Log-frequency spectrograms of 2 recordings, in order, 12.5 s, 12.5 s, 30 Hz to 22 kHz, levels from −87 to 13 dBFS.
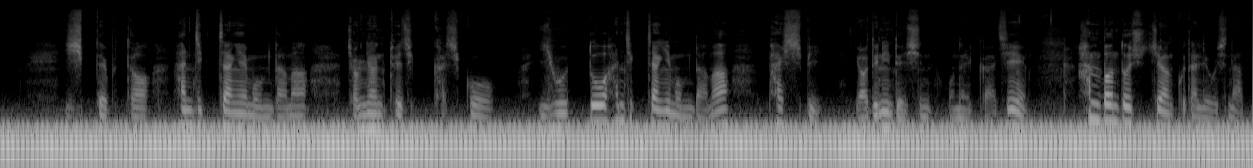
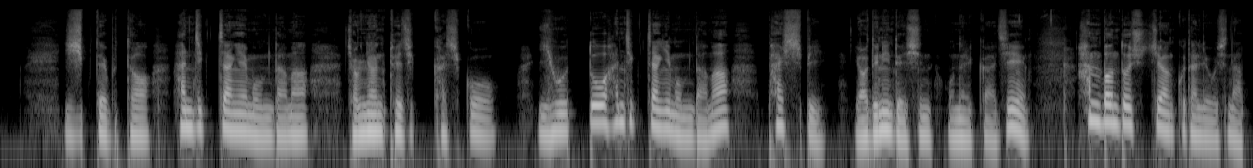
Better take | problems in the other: second | low rumble; loud; throughout; 2 dB below the speech

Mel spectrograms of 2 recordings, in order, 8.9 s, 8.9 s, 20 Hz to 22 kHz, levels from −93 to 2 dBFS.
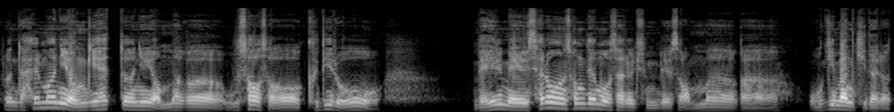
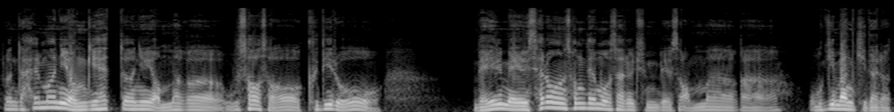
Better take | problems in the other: second | thin; very; fading below 450 Hz

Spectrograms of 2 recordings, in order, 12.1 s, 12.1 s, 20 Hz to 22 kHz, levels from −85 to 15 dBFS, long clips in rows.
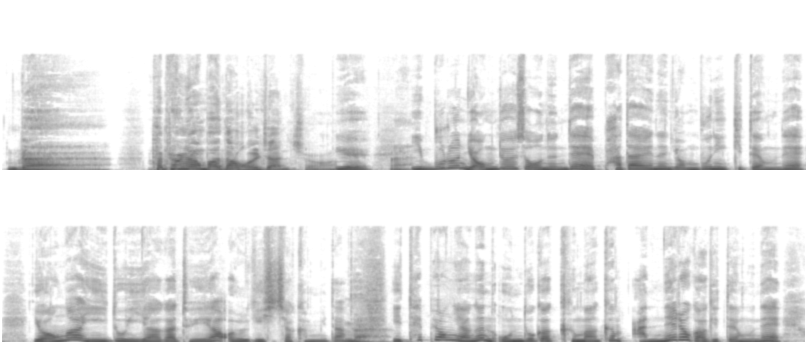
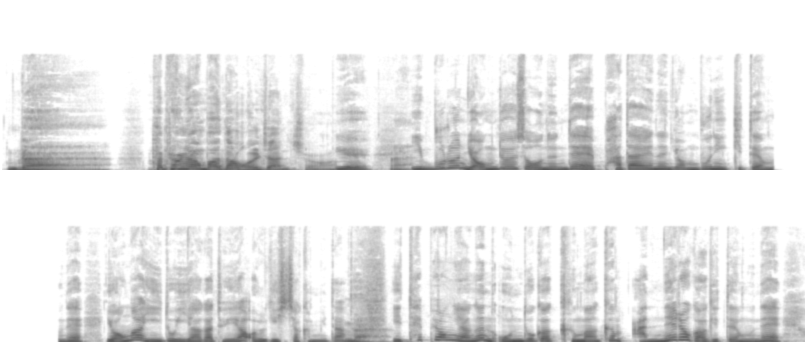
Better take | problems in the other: first | audio freezing; at 6 s for 0.5 s

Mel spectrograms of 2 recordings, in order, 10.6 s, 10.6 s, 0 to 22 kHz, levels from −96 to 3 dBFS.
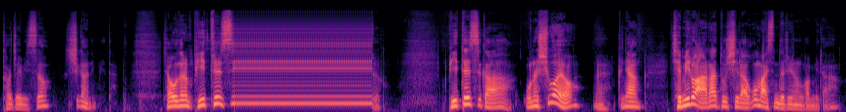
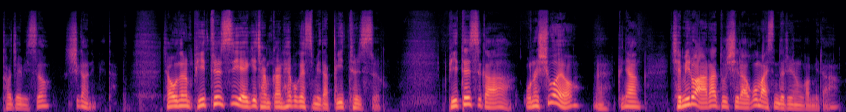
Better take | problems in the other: second | audio freezing; at 3 s for 1.5 s

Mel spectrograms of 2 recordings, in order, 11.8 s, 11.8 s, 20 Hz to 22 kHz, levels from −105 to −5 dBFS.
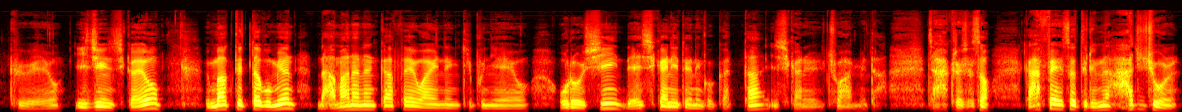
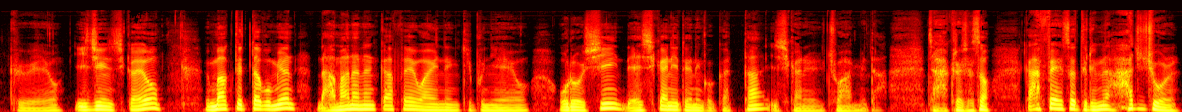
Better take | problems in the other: second | thin; somewhat; fading below 250 Hz

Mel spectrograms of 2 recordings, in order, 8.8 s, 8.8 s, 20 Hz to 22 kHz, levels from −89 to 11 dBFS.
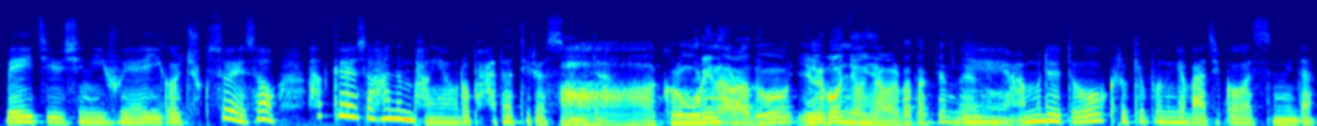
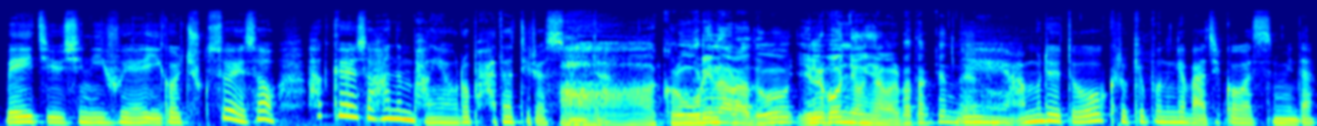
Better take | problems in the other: second | muffled; very; fading above 3 kHz

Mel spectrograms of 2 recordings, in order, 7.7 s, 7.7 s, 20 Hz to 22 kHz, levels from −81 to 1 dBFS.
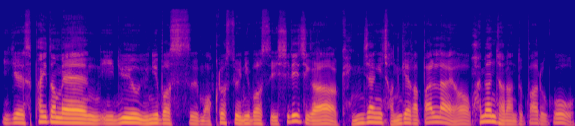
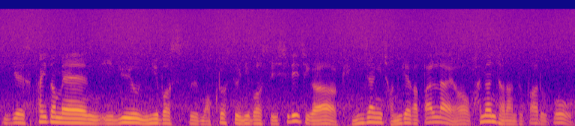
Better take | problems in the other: first | hiss; loud; throughout; 6 dB below the speech

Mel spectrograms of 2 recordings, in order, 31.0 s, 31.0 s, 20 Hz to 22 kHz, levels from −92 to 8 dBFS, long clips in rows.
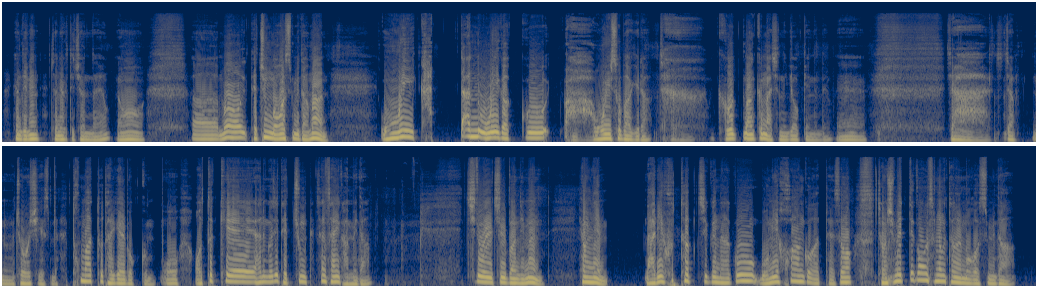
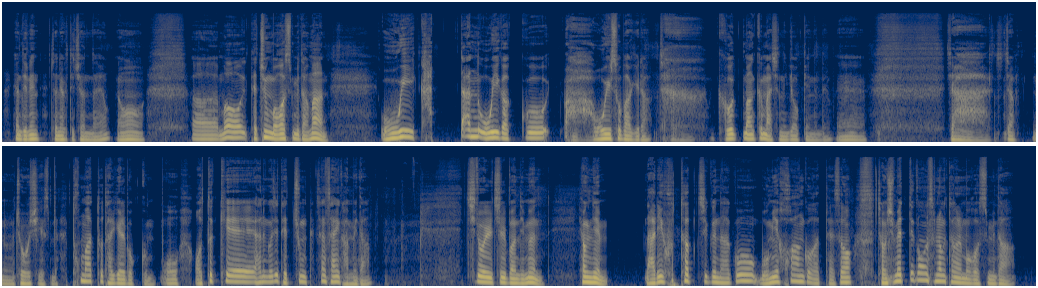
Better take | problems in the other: second | distortion; slight; 7% of the sound clipped

